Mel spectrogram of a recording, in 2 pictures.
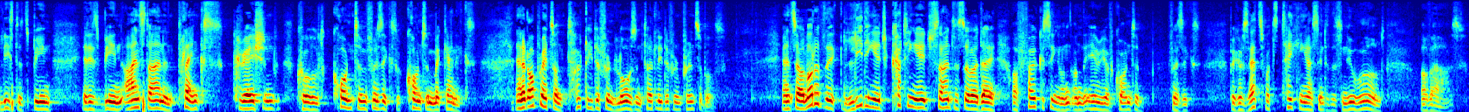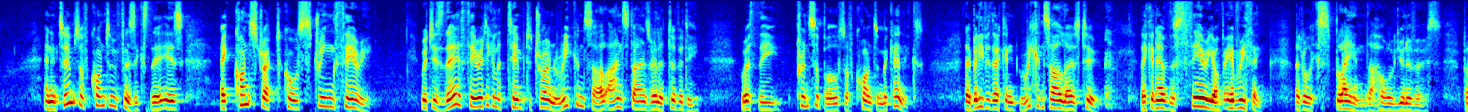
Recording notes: Here is the audio of the sermon I preached on this at the Lonehill Village Church on Sunday 28th May 2017.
